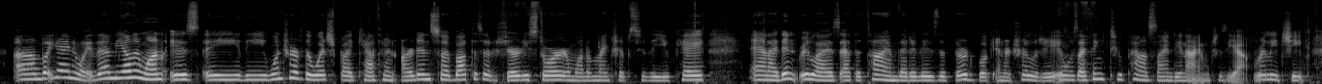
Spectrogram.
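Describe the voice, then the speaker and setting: A woman with an American accent speaks at a very fast pace with hardly any pauses and ordinary pitch variation. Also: medium pitch for a woman. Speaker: booktuber. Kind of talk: casual chat. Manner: hesitant, many ums.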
